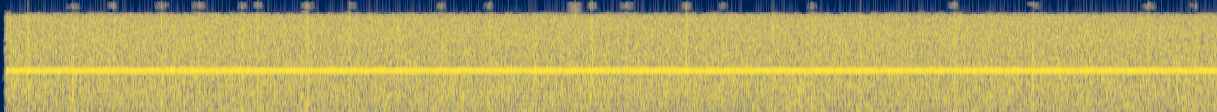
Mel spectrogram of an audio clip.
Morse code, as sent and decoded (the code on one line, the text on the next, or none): none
